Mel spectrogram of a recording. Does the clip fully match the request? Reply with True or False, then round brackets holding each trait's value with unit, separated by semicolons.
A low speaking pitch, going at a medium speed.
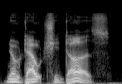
True (110 Hz; 195 wpm)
